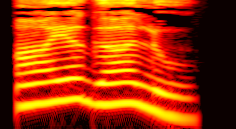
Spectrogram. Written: ಆಯಗಾಲು

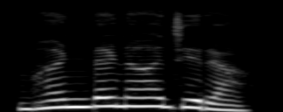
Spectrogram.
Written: ಭಂಡಣಾಜಿರ

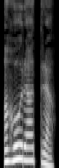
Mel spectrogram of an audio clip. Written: ಅಹೋರಾತ್ರ

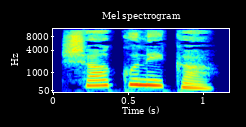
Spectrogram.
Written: ಶಕುನಿಗ

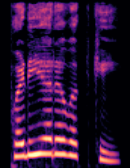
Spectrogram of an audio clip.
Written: ಪಡಿಯರವಕ್ಕಿ

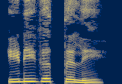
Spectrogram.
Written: ಇಡುಗತ್ತಲೆ

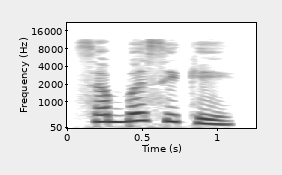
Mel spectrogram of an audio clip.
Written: ಸಬ್ಬಸಗೆ

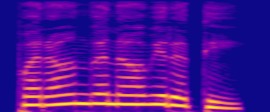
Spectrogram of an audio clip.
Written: ಪರಾಂಗನಾವಿರತಿ

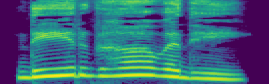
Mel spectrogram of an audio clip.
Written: ದೀರ್ಘಾವಧಿ

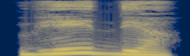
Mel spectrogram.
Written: ಭೇದ್ಯ

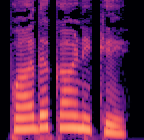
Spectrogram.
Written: ಪಾದಕಾಣಿಕೆ

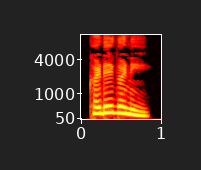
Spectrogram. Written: ಘಟಾಗ್ನಿ

